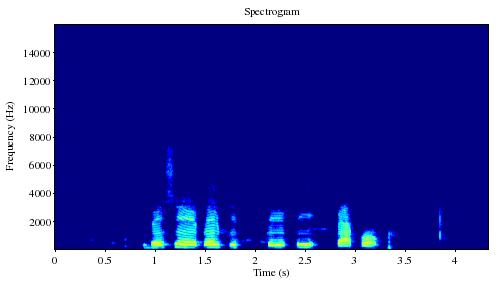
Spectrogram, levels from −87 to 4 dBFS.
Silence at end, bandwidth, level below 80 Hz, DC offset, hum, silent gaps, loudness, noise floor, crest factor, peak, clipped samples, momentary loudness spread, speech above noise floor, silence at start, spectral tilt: 1.1 s; 6.8 kHz; -84 dBFS; under 0.1%; none; none; -35 LUFS; -82 dBFS; 18 dB; -20 dBFS; under 0.1%; 8 LU; 48 dB; 0.95 s; -7.5 dB/octave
